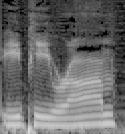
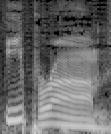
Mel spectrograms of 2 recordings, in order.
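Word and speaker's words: EEPROM: and I said it was EP ROM, and apparently it's pronounced EEP ROM.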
